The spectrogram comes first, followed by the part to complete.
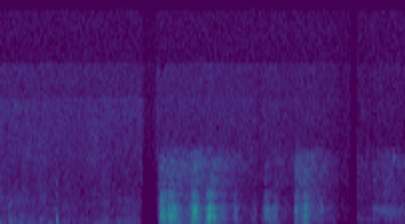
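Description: Near silence, broken by two or three brief faint sounds around the middle.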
